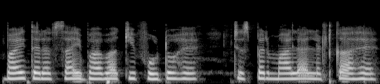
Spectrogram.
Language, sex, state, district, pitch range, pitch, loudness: Hindi, female, Uttar Pradesh, Lucknow, 255-270 Hz, 265 Hz, -15 LUFS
